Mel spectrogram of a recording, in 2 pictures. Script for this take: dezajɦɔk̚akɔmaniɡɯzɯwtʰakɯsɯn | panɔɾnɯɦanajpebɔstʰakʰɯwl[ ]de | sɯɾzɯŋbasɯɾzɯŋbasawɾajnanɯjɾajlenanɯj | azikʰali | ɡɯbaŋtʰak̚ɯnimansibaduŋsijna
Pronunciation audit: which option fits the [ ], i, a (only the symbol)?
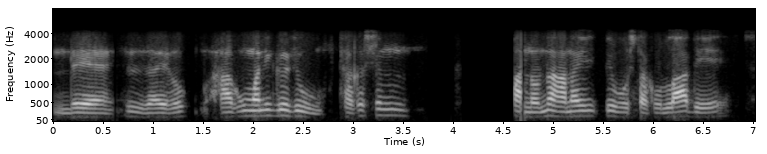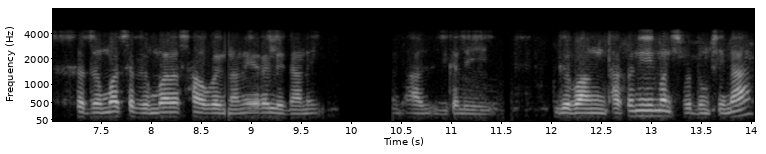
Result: a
